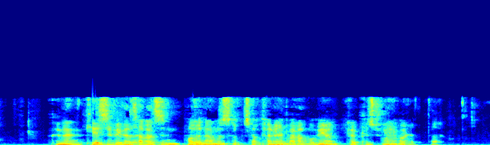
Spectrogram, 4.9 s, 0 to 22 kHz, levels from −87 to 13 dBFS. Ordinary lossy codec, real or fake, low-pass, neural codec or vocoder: AAC, 32 kbps; fake; 7.2 kHz; codec, 16 kHz, 4 kbps, FreqCodec, smaller model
